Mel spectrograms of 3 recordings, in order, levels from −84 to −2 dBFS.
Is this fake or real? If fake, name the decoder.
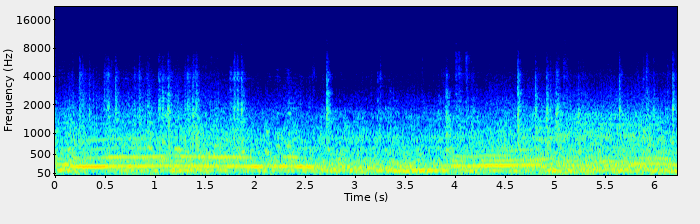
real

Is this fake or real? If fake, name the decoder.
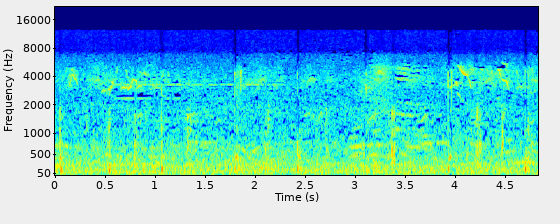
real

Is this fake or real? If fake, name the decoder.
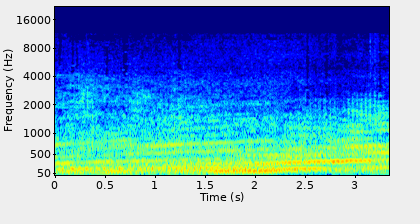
fake, vocoder, Vocos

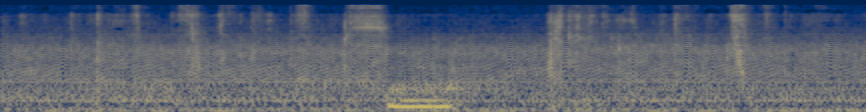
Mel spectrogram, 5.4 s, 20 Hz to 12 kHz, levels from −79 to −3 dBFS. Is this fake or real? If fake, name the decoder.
fake, vocoder, Vocos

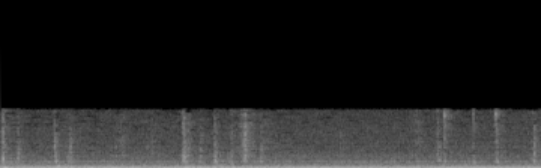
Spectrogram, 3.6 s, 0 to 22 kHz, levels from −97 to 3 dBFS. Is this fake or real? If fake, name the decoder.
fake, vocoder, Vocos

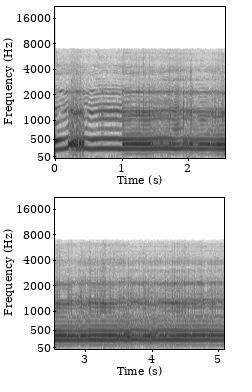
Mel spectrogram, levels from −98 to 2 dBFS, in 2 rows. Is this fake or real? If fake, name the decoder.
real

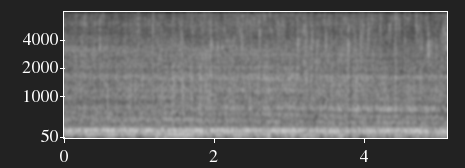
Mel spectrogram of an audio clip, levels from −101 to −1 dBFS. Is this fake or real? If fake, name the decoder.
fake, vocoder, Vocos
